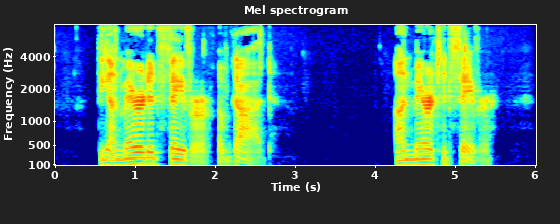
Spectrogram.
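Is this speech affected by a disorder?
No.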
